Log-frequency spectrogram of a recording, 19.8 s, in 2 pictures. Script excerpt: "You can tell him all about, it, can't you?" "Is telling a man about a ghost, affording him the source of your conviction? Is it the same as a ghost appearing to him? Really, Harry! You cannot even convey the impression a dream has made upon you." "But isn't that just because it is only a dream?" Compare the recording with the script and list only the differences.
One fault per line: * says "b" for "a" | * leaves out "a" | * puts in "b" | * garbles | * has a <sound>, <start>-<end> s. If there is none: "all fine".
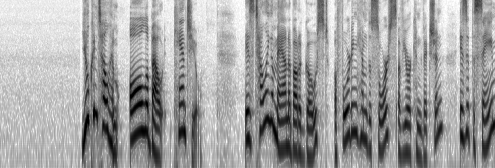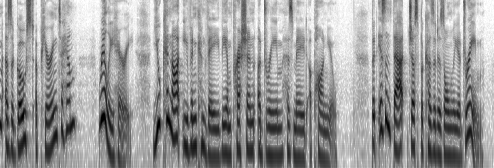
* leaves out "it"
